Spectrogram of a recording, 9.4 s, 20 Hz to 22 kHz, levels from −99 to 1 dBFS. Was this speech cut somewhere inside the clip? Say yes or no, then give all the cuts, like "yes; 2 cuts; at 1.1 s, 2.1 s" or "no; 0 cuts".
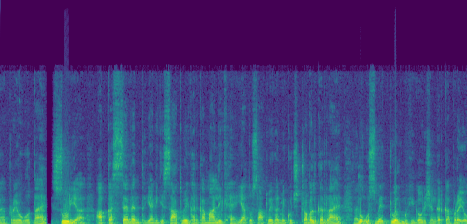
yes; 1 cut; at 1.1 s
